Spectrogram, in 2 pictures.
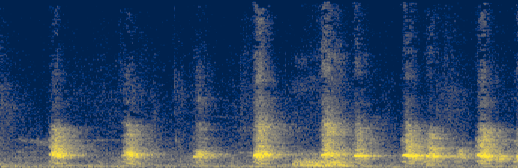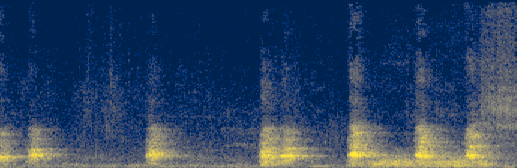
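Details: Chihuahua puppies offered for sale, yapping in short high barks, about one to two per second in uneven bursts with brief pauses between runs.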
